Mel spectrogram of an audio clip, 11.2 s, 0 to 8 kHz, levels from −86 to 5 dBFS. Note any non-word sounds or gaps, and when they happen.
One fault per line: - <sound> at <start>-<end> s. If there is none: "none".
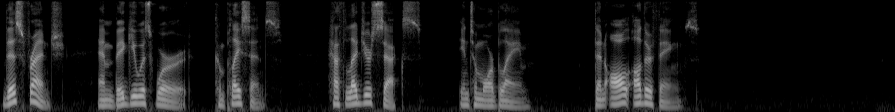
none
